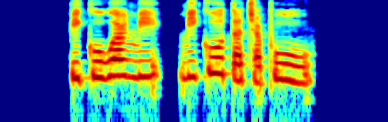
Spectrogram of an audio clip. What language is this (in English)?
Ambo-Pasco Quechua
